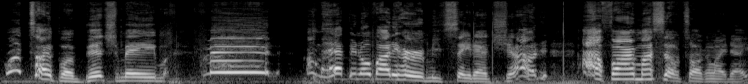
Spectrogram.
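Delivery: high, slow disbelief at yourself; self-scolding. Retold or imitated. New boss scolding himself after a bad talk. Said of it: "think about that shit and be like".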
